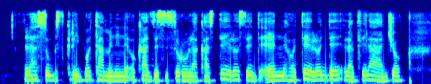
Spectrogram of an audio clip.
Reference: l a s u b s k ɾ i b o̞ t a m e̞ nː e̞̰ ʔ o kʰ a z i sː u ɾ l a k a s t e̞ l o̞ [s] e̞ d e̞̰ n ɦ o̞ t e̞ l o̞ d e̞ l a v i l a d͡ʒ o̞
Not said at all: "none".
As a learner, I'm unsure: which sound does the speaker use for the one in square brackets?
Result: s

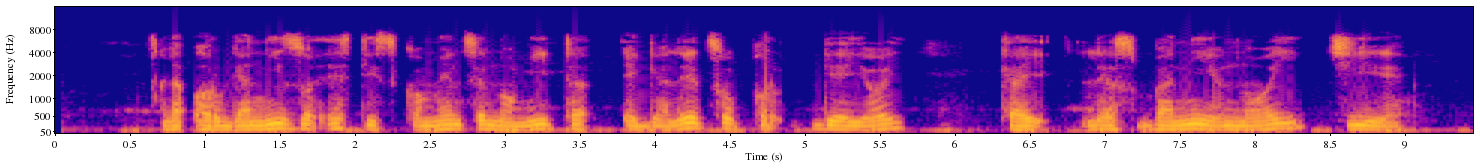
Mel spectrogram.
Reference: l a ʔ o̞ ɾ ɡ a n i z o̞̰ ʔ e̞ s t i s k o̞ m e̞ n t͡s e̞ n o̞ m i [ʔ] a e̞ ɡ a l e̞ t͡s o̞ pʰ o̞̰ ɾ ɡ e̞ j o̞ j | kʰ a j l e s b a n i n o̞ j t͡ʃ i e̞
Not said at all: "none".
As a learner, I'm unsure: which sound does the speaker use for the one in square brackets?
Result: t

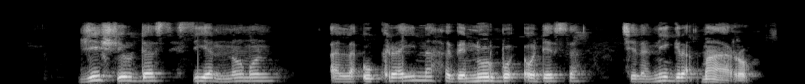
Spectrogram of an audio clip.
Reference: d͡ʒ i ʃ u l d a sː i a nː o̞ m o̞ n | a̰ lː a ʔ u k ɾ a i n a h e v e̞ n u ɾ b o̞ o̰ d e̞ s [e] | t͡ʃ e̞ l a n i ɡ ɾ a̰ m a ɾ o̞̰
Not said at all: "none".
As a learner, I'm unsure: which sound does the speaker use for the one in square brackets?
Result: a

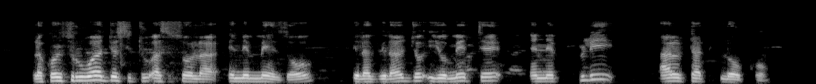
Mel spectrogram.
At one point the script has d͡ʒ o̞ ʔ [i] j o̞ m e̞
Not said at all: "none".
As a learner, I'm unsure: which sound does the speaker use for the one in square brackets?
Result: i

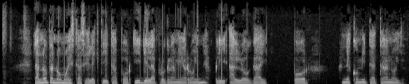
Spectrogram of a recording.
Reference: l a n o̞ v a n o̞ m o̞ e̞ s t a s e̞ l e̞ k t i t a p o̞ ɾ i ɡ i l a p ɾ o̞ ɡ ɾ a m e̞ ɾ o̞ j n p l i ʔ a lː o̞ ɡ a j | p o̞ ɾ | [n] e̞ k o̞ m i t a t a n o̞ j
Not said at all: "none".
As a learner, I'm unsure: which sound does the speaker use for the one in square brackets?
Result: n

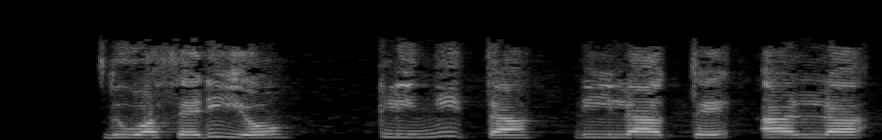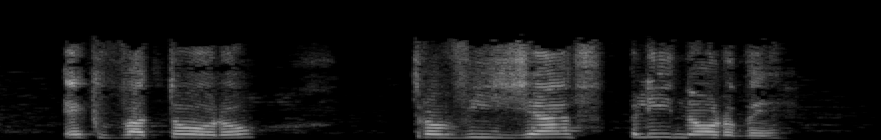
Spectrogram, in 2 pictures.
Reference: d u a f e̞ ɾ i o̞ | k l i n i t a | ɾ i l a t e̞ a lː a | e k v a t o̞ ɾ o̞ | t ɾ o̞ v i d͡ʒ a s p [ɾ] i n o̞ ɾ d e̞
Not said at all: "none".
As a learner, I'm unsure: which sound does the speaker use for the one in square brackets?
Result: l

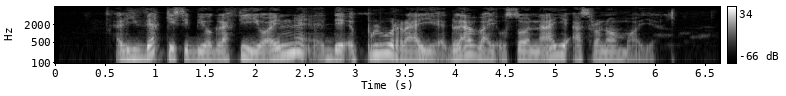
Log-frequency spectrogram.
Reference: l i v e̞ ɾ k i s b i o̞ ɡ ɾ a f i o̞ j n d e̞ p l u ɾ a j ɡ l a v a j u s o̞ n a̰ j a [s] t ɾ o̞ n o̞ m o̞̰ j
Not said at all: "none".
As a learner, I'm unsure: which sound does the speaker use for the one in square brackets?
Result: s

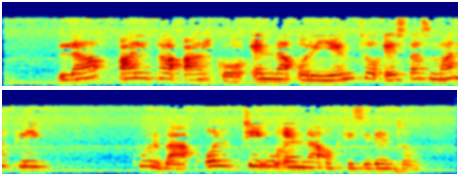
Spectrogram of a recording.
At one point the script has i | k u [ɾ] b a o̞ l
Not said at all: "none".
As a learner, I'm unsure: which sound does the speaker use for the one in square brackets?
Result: ɾ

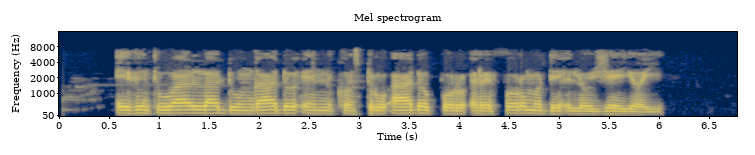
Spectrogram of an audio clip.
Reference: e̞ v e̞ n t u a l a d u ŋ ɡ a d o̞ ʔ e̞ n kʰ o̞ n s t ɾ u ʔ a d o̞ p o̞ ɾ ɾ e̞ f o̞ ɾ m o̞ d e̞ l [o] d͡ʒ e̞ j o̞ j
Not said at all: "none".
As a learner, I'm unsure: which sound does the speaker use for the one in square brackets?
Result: o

